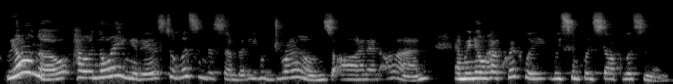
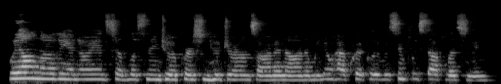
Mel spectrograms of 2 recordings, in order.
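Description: First: Varied pitch, words shaped; lively inflection. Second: Flat drone, no inflection; droning monotone. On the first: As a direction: speak it with clear melody. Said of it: "What just happened". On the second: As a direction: drone on without any melody. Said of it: "That's really terrible. I shouldn't talk to you like that". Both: Shown as a demonstration.

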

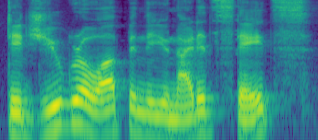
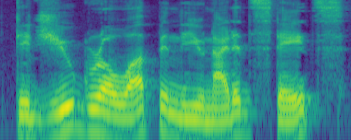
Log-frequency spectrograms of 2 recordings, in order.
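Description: Both takes have the same delivery.

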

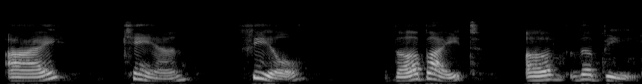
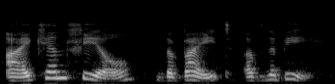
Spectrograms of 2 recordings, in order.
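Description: First: I can feel the bite of the bee with a pause after each word. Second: Said in the usual way. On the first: Shown as a demonstration. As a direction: dictate it one word at a time. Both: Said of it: "I'll say it one more time".

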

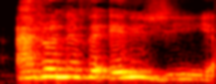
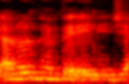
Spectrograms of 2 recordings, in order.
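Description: First: First take louder, stressing DON'T; firm insistence on don't; emphatic. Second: Said in the usual way. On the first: Real, not acted. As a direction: lean hard on don't in I don't have the energy. Repeats line with emphasis.

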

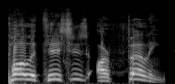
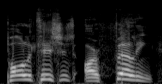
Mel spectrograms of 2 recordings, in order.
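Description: No difference in how they are said.

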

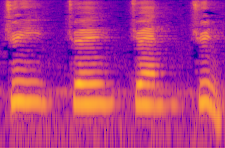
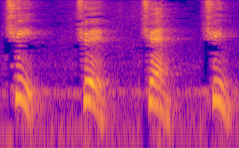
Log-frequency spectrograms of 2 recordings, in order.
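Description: First: "Truy, chuê, choen, chuyên" high, with a light unaspirated tr; light tr sound. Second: "Chi, chuê, choen, chuyên" high, each onset strongly aspirated; strongly released q. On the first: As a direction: recite "Truy, chuê, choen, chuyên" starting gently, no puff of air. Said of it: "Chữ di đọc giống trở nhẹ". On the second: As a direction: recite "Chi, chuê, choen, chuyên" with a forceful puff of air. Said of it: "Chữ quy bật mạnh". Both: Shown as a demonstration.

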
